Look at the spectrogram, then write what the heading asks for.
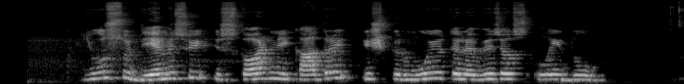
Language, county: Lithuanian, Vilnius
